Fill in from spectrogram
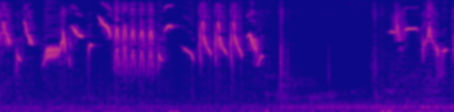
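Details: Black-throated canary in clear, active voice for tutoring canaries: rapid high chirps with a fast repeated trill, a pause of about a second, then fresh high whistled notes.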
